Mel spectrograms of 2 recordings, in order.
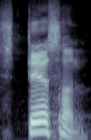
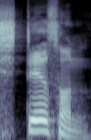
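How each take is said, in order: Both takes have the same delivery.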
